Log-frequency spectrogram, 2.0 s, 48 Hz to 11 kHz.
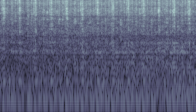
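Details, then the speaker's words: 1957 GMC 370 2-ton truck, original Pontiac 347 V8, revived after 20 years sitting, idling on its own tank: deep, lumpy idle with a sharp, regular puffing tick on top; exhaust leak from the blown exhaust donut. "Doesn't sound too bad, besides that exhaust leak there. That's just the donut blown out there."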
